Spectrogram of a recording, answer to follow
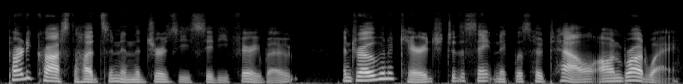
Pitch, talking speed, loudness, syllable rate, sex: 140 Hz, 195 wpm, -22 LUFS, 5.8 syllables/s, female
